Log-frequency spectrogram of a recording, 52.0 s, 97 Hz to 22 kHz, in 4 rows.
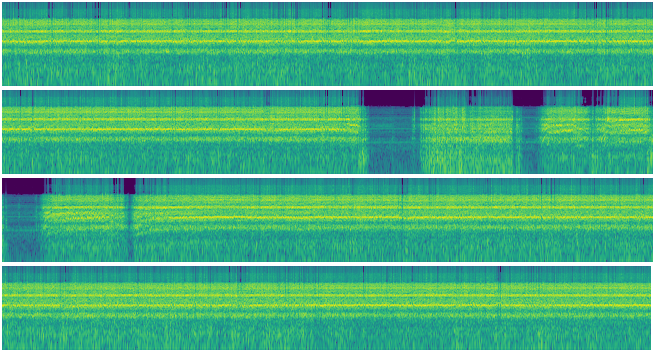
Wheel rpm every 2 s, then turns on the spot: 230, 230, 230, 230, 230, 230, 240, 230, 230, 230, 80, 90, 100, 100, 150, 220, 230, 230, 230, 230, 230, 240, 230, 230, 240, 230.
20-22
